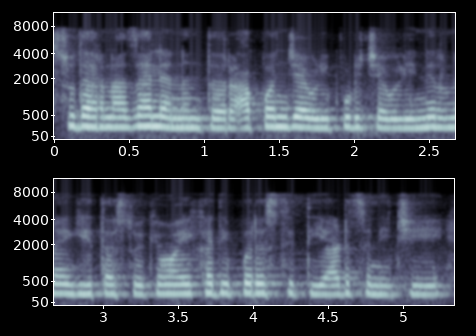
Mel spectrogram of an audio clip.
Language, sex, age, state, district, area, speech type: Marathi, female, 30-45, Maharashtra, Osmanabad, rural, spontaneous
